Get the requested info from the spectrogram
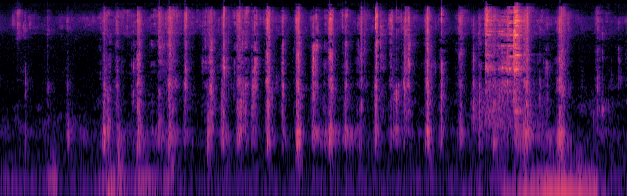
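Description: Close-miked eating of a mouthful of fried instant noodles: a run of sharp, wet clicks at about three to four a second, with a short rustling hiss a little before the end.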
